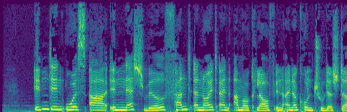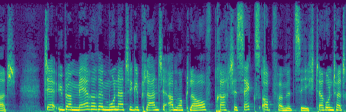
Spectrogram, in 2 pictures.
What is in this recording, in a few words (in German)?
Umfrage Amokläufe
